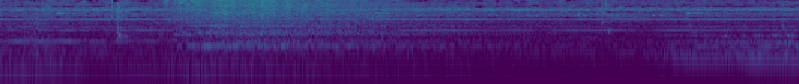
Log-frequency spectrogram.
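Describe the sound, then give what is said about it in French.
A dense, unbroken chorus of cicadas and insects chirping at dusk, steady and fairly loud, with layered high buzzing and a few brief sharper calls cutting through. “Là, c'est euh, le bruit incessant des cigales et des insectes. Quand la nuit a commencé à tomber, ça, ça ne s'arrête pas.”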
